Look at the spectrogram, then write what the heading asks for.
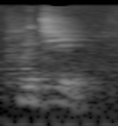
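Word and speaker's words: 不知: 구름이 깊어 부지 아니 불자인데 뒤에 지읒으로 시작되는 초성이 오면 리을이 탈락해서 부라고 읽습니다.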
